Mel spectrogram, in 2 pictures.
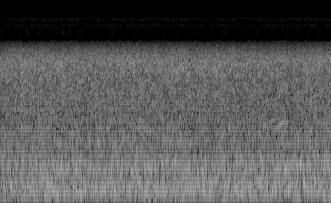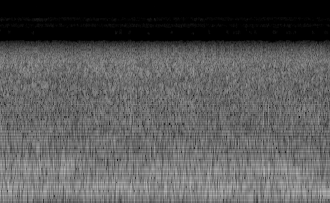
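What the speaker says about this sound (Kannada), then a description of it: "ಕೊಲ್ಲೂರಿನ ಘಾಟಿ ಎಂಟ್ರಿ ಆಗ್ತಾ ಇದ್ದಂಗೆ ಈ ಥರ ಒಂದು ಫಾಲ್ಸ್ ಸಿಗುತ್ತೆ" A waterfall at the Kollur ghat roars with a constant, loud, broadband rush of falling water that stays unbroken throughout, with no voices.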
